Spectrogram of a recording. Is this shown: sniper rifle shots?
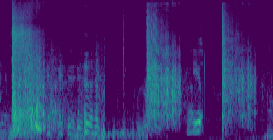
yes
